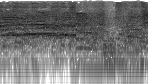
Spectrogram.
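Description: A crowd of young children shouting and cheering, with music playing underneath.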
